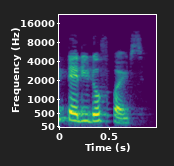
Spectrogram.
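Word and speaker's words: pteridophytes: Algae, ब्रायोफाइट, फिर आएंगे टेरिडोफाइट्स। ठीक है, पी साइलेंट होता है।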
